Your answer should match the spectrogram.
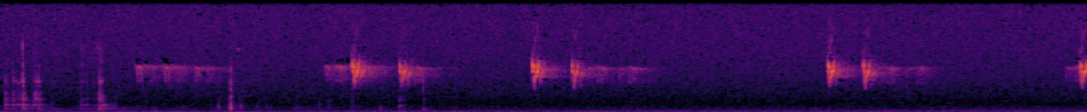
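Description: Wild birds calling outdoors: short, high chirps repeat in pairs every second or two over a steady low rumble, with a few clicks early on and no voices.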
